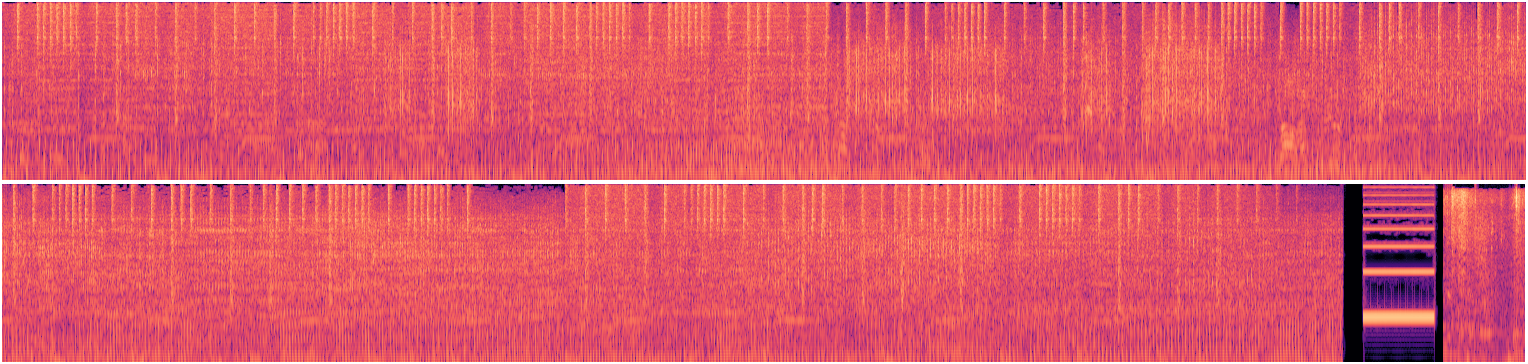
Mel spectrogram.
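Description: Go-kart motor running steadily while the kart rides over dirt trails, mixed with background music. A short, single electronic beep sounds near the end.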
